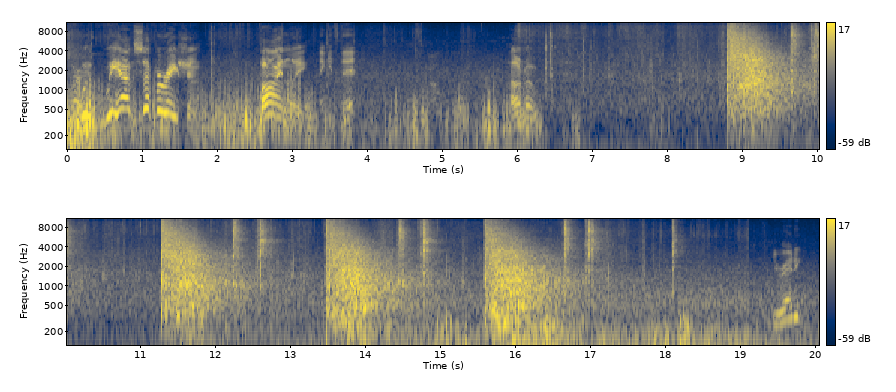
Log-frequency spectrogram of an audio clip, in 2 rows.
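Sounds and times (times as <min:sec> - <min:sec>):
shotgun shots: 0:08.8 - 0:10.5, 0:11.2 - 0:17.4
short sharp cracks: 0:08.8 - 0:18.2.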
